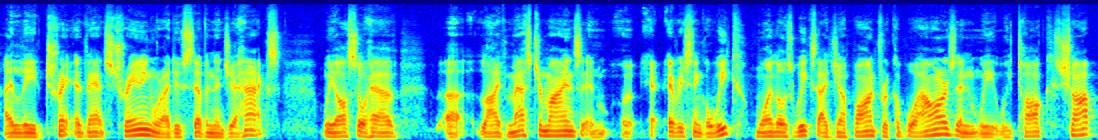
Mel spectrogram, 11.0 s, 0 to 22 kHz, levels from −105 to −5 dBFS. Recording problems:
none

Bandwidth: 19 kHz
